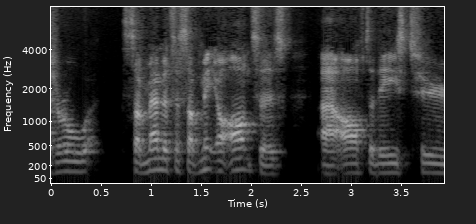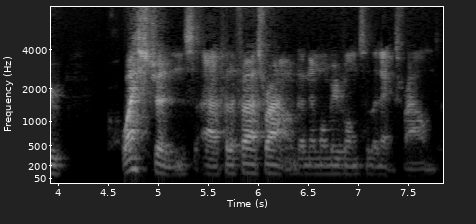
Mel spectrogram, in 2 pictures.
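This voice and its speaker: A man from the UK hosting an online pub quiz from home, chatting casually, rambling between questions and repeating each question. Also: medium pitch. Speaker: quiz host. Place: room at home. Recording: roomy home recording.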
